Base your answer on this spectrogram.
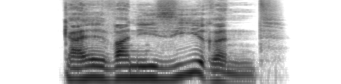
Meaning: present participle of galvanisieren
- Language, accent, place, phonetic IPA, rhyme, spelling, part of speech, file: German, Germany, Berlin, [ˌɡalvaniˈziːʁənt], -iːʁənt, galvanisierend, verb, De-galvanisierend.ogg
